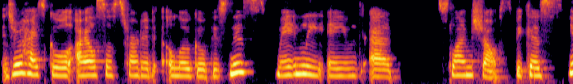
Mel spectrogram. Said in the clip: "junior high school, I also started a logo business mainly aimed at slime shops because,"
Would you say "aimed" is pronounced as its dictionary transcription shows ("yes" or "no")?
yes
